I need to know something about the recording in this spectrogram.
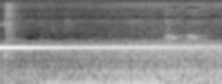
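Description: A single steady high-pitched pure tone, like an electronic beep, held for about two seconds after a click-like onset. A faint low hum lies under it.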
